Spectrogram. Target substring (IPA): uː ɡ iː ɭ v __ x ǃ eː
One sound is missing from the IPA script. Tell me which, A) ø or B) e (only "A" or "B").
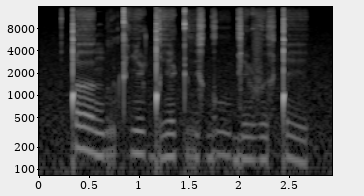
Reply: A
